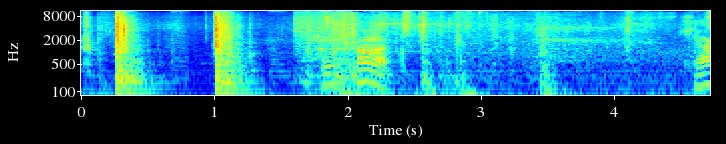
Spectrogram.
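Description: Wooden boards creak and crack as they are torn loose.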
